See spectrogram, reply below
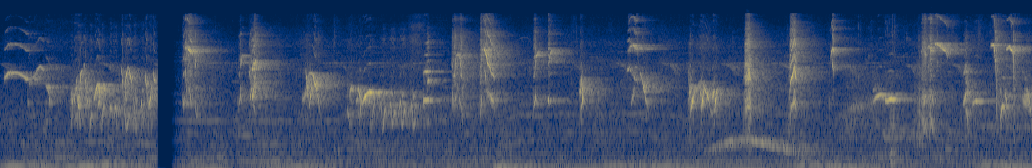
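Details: Continuous busy singing by a Greater green leafbird with fanned tail: dense runs of buzzy chatter, sharp high clicks and whistled slurs, briefly breaking off once before resuming just as energetically.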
